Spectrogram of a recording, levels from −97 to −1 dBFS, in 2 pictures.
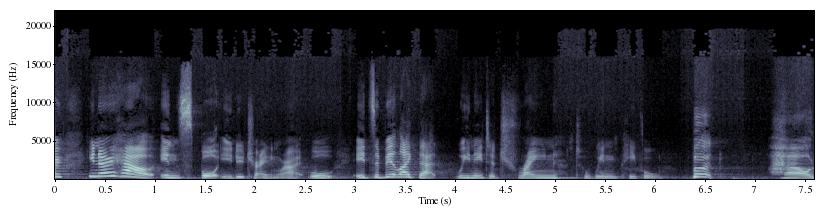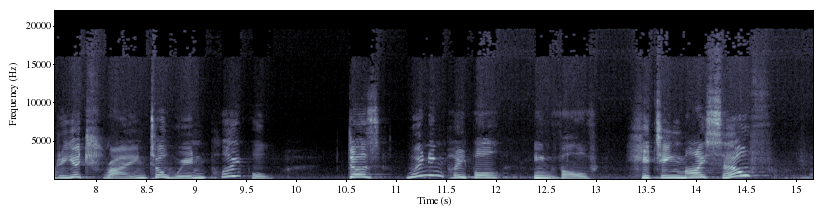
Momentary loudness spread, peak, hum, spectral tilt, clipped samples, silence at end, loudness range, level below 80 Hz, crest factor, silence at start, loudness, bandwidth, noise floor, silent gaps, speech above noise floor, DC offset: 14 LU; -10 dBFS; none; -2.5 dB/octave; under 0.1%; 0 s; 7 LU; -68 dBFS; 22 dB; 0 s; -32 LUFS; over 20 kHz; -68 dBFS; none; 36 dB; under 0.1%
